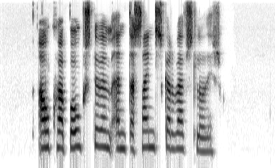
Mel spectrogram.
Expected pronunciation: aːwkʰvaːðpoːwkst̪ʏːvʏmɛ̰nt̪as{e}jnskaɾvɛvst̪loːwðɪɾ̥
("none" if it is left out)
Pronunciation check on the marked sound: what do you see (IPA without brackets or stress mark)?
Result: a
